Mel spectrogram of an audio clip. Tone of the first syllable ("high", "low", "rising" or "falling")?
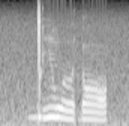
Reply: high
